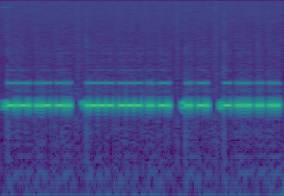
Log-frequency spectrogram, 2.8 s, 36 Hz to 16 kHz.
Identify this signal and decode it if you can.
Morse code, heard as a keyed tone, about 57 wpm, 600 Hz. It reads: CUD JOIN IN THIS
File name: archived / CRSnet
